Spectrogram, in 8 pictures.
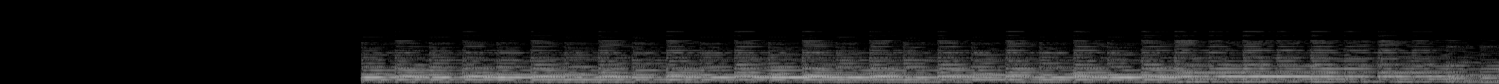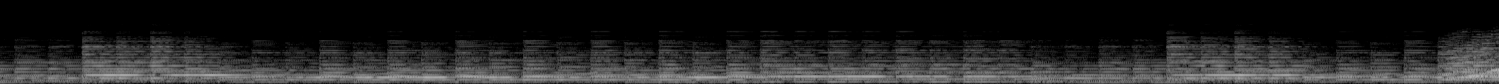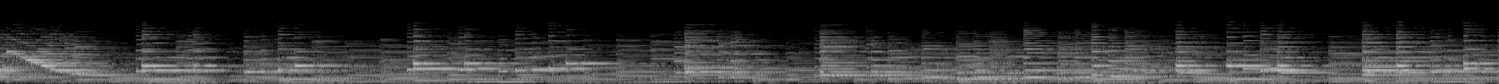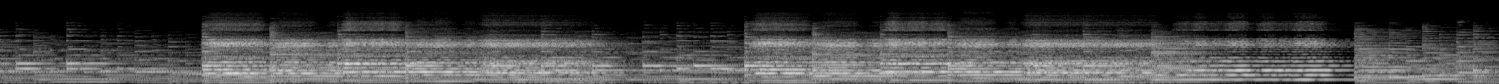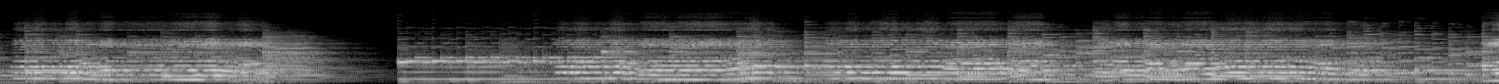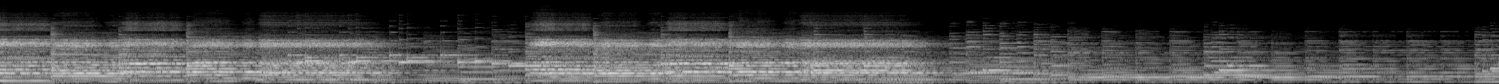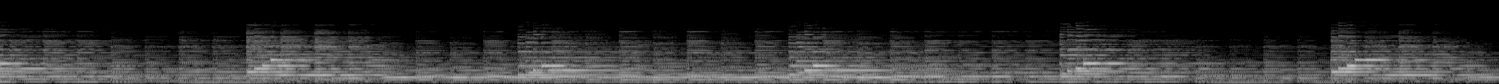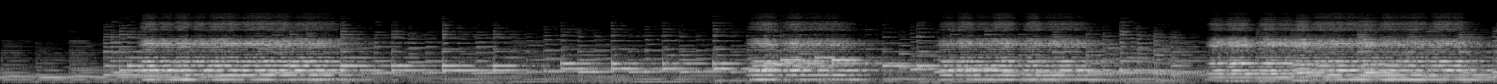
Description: Time Warp Bass | Ipswich Hospital Community Choir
